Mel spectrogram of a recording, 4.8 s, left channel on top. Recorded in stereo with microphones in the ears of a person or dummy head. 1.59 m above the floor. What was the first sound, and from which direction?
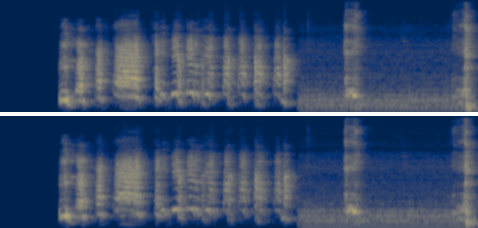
Laughter, 15° left (ahead or behind).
